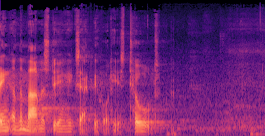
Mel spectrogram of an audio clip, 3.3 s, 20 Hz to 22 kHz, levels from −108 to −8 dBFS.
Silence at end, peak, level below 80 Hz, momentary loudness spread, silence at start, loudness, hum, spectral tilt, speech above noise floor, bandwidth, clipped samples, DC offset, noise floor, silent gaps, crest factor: 0 s; -6 dBFS; -64 dBFS; 24 LU; 0 s; -31 LUFS; none; -4 dB/octave; 24 dB; 19.5 kHz; under 0.1%; under 0.1%; -55 dBFS; none; 26 dB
